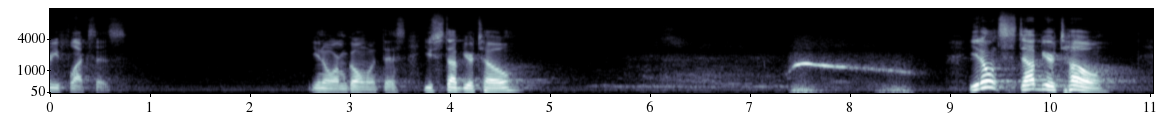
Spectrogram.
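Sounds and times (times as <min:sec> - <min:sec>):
man whistling a long note: 0:07.4 - 0:08.8
breath noise: 0:07.5 - 0:09.2.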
